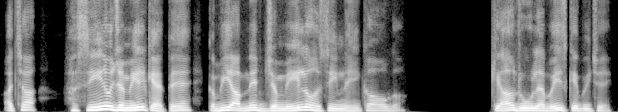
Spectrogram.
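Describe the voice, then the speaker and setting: A male teacher lectures in a slightly high voice, asking rhetorical questions and answering them himself. He slows down to spell words out letter by letter. The sound is dry and close, with no room echo. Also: warm tone.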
